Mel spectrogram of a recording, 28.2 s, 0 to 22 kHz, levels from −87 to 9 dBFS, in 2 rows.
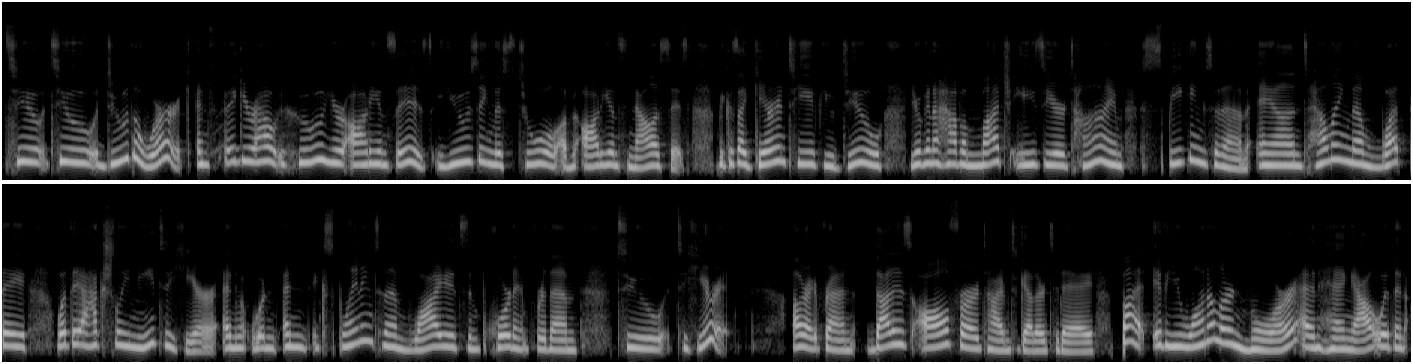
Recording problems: muffled; very; fading above 2 kHz

